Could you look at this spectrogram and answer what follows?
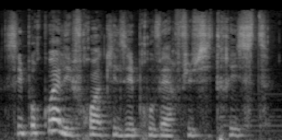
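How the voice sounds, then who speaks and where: A woman's voice: fairly low pitch, normal speed, a little mellow, slightly rough. A woman voicing a spirited, passionate French woman in an audiobook, talking emphatically and with many exclamations. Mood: fervent. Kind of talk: audiobook character reading.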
